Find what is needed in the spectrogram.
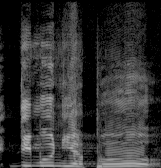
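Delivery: put-on high, loud, slow childish answer; child's voice. Little boy answering the priest, high and slow. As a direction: answer innocently in a squeaky child voice.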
